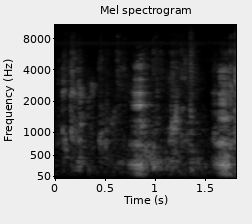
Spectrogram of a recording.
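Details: Sow 112 days into pregnancy and near farrowing gives three short, harsh grunts spaced about half a second apart, with a faint steady high-pitched tone behind them.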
